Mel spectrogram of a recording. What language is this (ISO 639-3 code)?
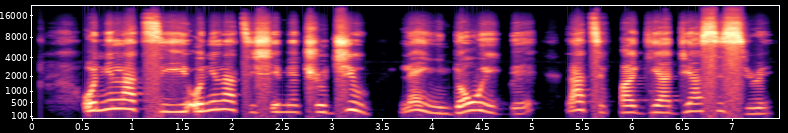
yor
